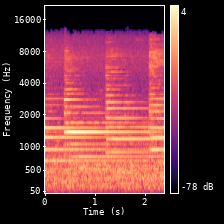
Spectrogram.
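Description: Bell-like chime notes of an outro logo jingle: a new note is struck about half a second in and another a little after a second, each ringing on over the last.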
